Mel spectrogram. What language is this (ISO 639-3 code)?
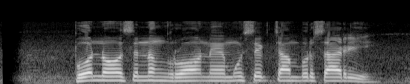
jav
